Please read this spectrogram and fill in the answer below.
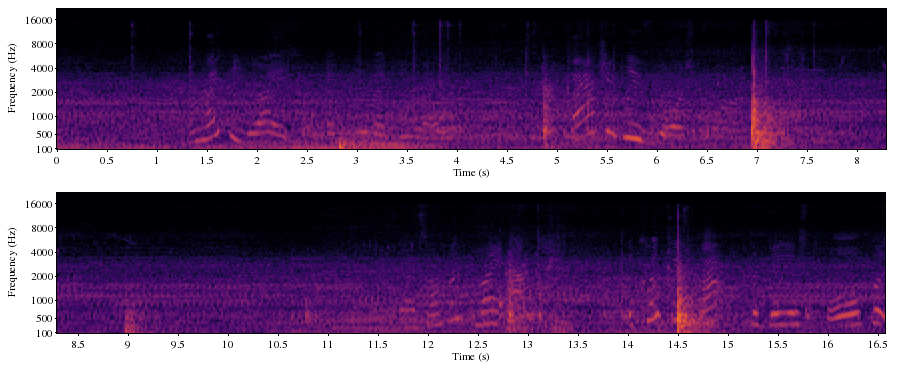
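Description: John Deere excavator running steadily while its bucket knocks into the concrete silo, with a few sharp impacts; the loudest come about seven seconds in and near the end.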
